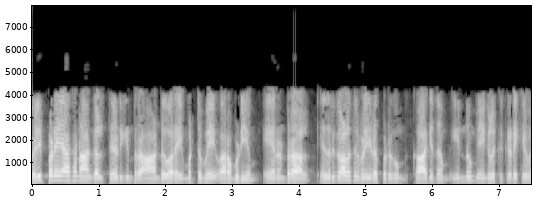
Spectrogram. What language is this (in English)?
Tamil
